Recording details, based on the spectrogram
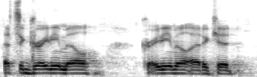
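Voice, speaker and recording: A man's voice: mid-range voice, level tone, moderate pace, darkish tone, clear, resonant tone. A man co-hosting a fan podcast, chatting casually and at times reading aloud. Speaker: podcast co-host.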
